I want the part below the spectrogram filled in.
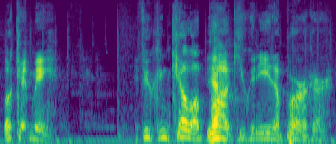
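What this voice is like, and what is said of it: Deep dramatic character voice. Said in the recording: “that deep dramatic voice”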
